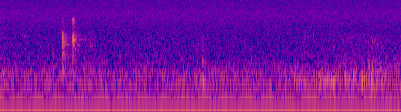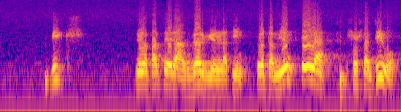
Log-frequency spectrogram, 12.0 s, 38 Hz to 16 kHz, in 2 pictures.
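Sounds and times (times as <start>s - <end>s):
recording hiss and low hum: 0.0s - 12.0s
faint low mumbling: 4.4s - 8.0s.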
